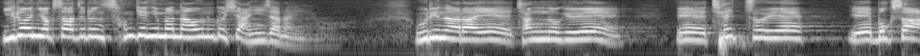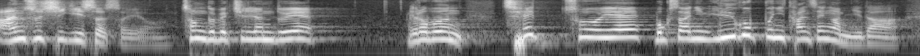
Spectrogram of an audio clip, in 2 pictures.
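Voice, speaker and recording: A man's voice: extremely high pitch, expressive, normal speed, in a large hall. A male pastor preaching a storytelling sermon, asking the congregation questions and answering them himself. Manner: storytelling sermon, acting out quoted voices. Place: church sanctuary.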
